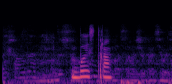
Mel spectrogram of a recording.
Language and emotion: Russian, neutral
